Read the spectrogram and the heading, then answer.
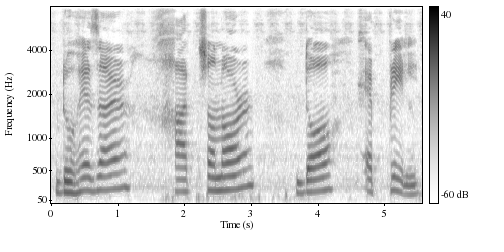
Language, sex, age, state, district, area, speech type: Assamese, female, 60+, Assam, Jorhat, urban, spontaneous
